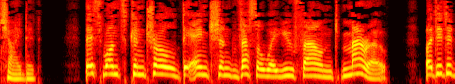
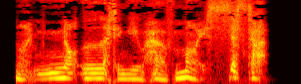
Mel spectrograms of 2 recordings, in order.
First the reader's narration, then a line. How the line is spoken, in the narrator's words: Toron growled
